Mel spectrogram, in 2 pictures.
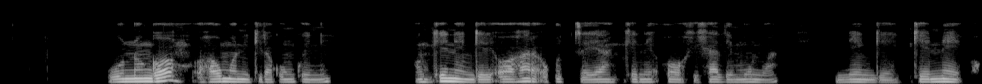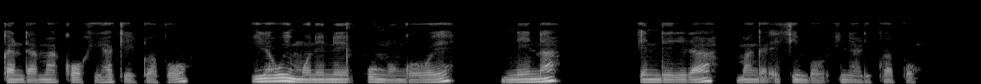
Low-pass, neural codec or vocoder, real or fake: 7.2 kHz; none; real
